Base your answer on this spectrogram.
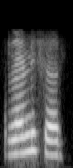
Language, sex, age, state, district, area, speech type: Telugu, male, 18-30, Andhra Pradesh, Srikakulam, urban, conversation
